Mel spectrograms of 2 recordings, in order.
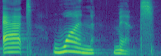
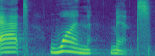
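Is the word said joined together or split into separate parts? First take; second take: split; split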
